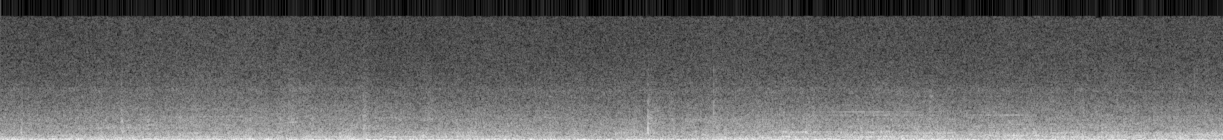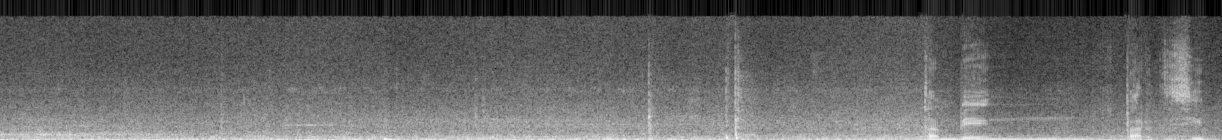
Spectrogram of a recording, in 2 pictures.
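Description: A crowd murmurs outdoors in the distance.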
